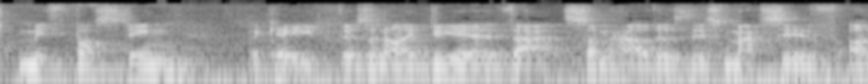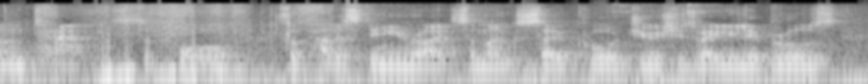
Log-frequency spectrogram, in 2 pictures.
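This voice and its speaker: A man talks at a fairly quick pace with a fairly low pitch. Audible room echo and noticeable background noise surround him. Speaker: journalist and author giving a talk. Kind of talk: Q&A answers after a talk. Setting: university lecture room with audience. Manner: fast.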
